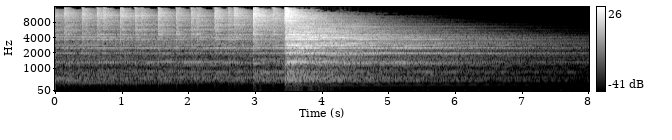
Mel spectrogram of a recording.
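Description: A 16-inch Sabian AA Rock Crash cymbal, its crack repaired, tapped with nylon-tipped drumsticks at about three light strokes a second. About three and a half seconds in it is struck hard once and left to ring, the wash fading steadily away.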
